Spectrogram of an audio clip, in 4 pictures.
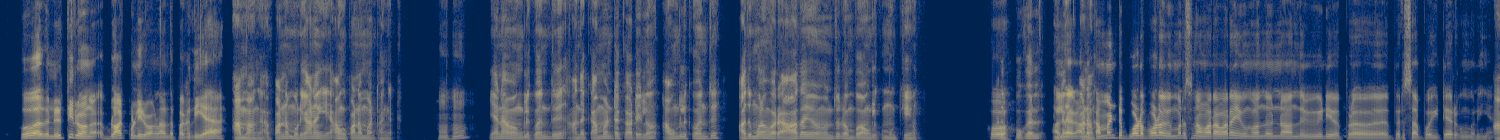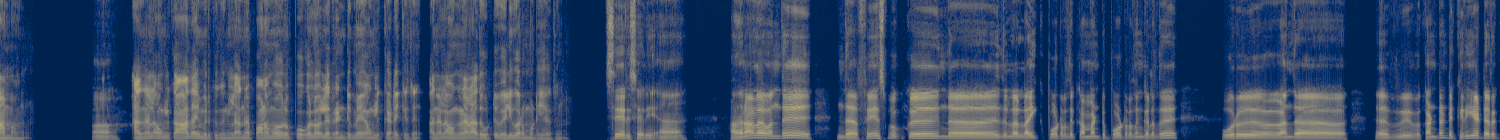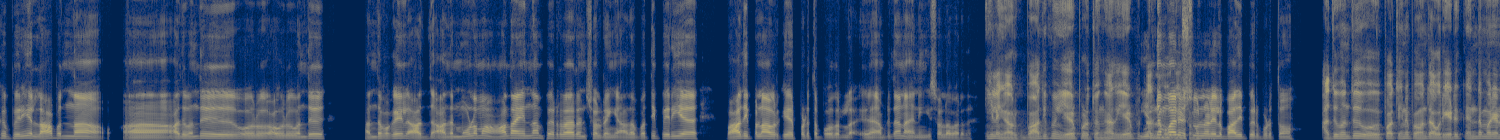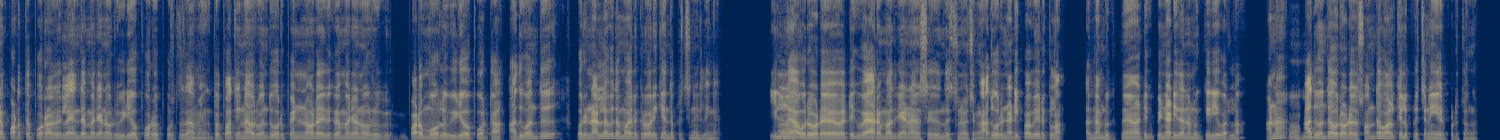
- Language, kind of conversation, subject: Tamil, podcast, பேஸ்புக்கில் கிடைக்கும் லைக் மற்றும் கருத்துகளின் அளவு உங்கள் மனநிலையை பாதிக்கிறதா?
- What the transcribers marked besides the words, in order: in English: "பிளாக்"; in English: "கமெண்ட்ட"; in English: "கமெண்ட்"; other background noise; in English: "லைக்"; in English: "கமெண்ட்"; in English: "கன்டென்ட் கிரியேட்டருக்கு"; unintelligible speech; "நடிப்புக்கு" said as "வட்டிக்கு"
